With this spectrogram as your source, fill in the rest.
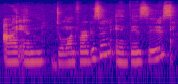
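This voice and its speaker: A woman co-hosting a casual couple's chat, hoarse from losing her voice, talking freely and clearing her throat. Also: mid-range voice, expressive, a little slow, slight background noise. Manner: chatty, laughs often, clears throat. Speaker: co-host of a couple's channel.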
